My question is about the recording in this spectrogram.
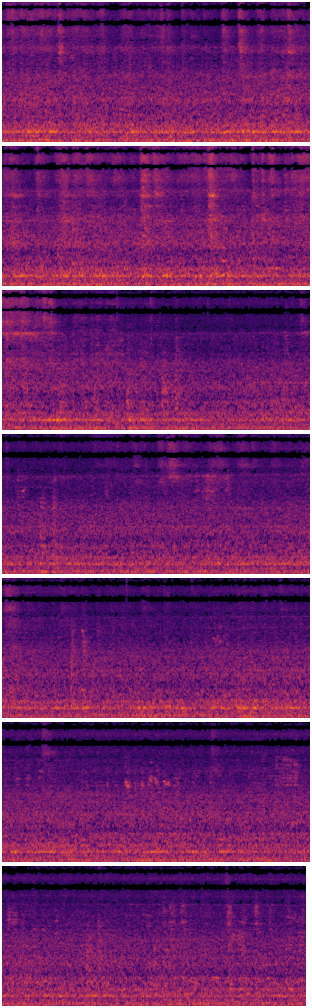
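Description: Inside a passenger car of an MTR M-train running underground: steady rumble of wheels on rail with a steady hum from the train. A few clicks come in the first ten seconds.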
